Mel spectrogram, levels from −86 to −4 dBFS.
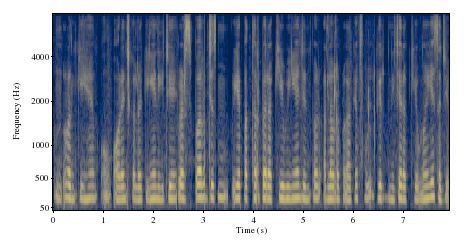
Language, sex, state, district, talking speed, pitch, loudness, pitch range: Hindi, female, Chhattisgarh, Raigarh, 220 wpm, 190 Hz, -25 LUFS, 185-195 Hz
